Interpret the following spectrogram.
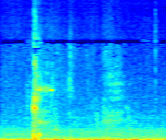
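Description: A man coughs once, short and sharp, about half a second in, over a faint steady low hum.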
